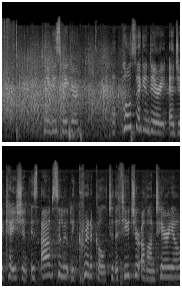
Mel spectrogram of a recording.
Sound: applause

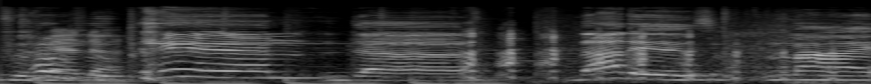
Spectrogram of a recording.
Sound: bell chimes

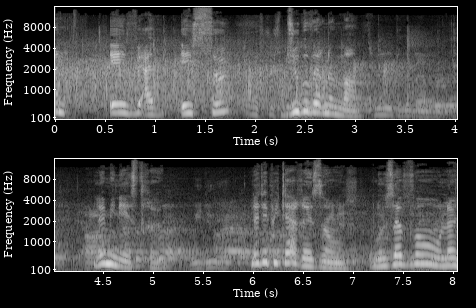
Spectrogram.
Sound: applause

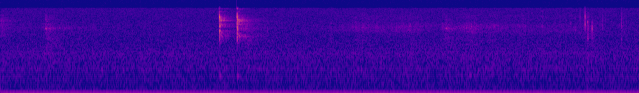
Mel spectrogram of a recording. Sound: mouse click

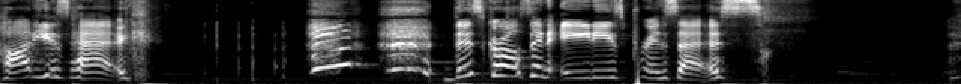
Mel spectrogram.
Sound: laughs

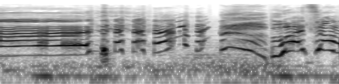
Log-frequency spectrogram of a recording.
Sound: laughs

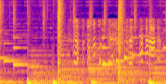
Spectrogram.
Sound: laughs

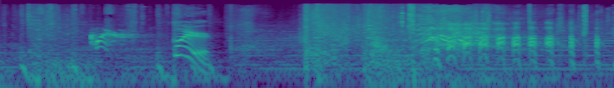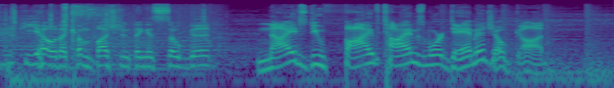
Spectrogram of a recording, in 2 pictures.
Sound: laughs

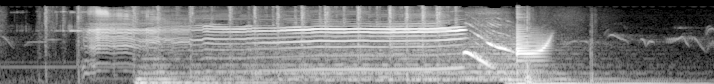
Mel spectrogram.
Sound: squeaking; wailing

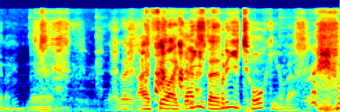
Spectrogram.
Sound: laughs

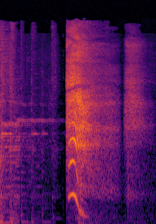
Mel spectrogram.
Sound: sigh

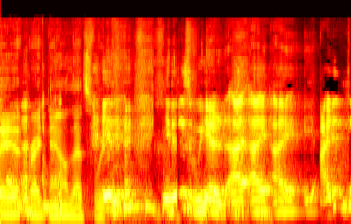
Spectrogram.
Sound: laugh

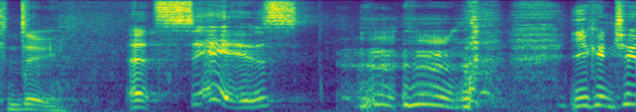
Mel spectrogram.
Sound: ahem

